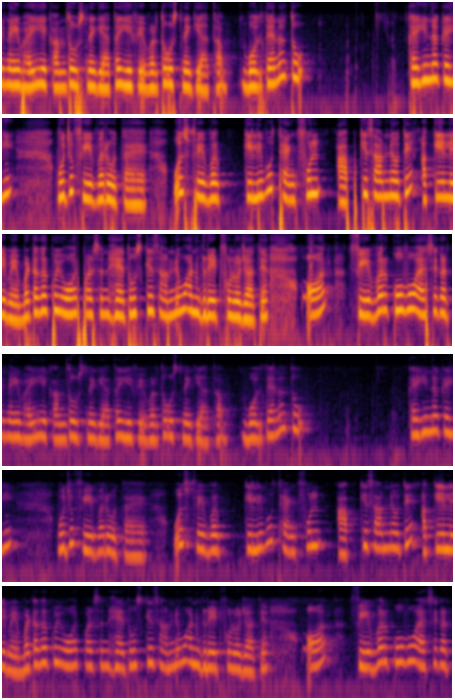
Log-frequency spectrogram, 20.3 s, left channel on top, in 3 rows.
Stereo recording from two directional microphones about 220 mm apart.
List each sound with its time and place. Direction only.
0.0 s a woman's voice: 35° left (ahead or behind)
6.1 s a woman's voice: 40° left (ahead or behind)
